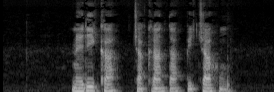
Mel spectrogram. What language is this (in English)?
Southern Pastaza Quechua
